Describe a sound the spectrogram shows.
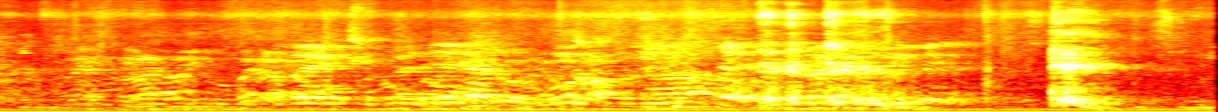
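Men talk in a small echoing hall.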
